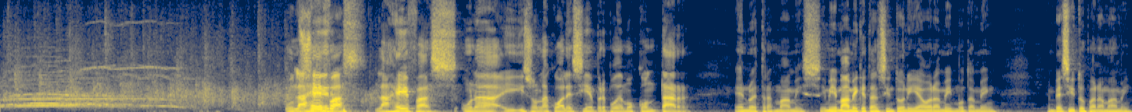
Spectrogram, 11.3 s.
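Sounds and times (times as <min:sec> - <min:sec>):
group applauding: 0:00.0 - 0:04.7
speech: 0:02.8 - 0:11.3.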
